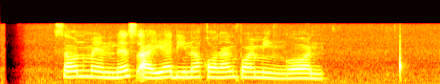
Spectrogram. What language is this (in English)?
Sundanese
